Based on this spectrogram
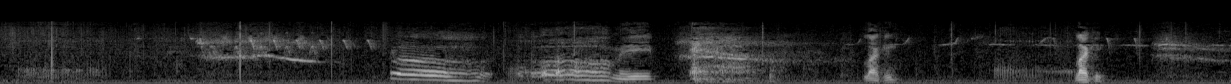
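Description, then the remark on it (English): Sparse bird twittering and chirps at dawn around the hayloft of a large red barn over a quiet background, with a few loud, drawn-out snoring snorts in the middle and another snort near the end. “A few birds are beginning to twitter. Lucky's snoring's their only competition.”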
